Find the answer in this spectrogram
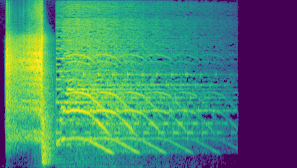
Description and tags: Love at first sight! Arrow hitting target plus anime 'wow'. Simple composite edit and level match.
